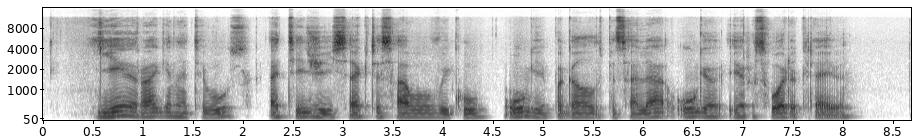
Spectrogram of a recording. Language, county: Lithuanian, Vilnius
